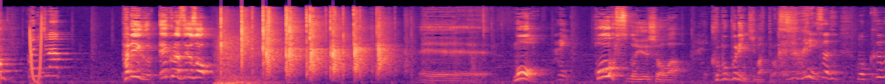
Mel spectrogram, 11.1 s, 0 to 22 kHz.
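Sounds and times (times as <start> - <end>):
people clapping hands: 2.7 - 5.4.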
